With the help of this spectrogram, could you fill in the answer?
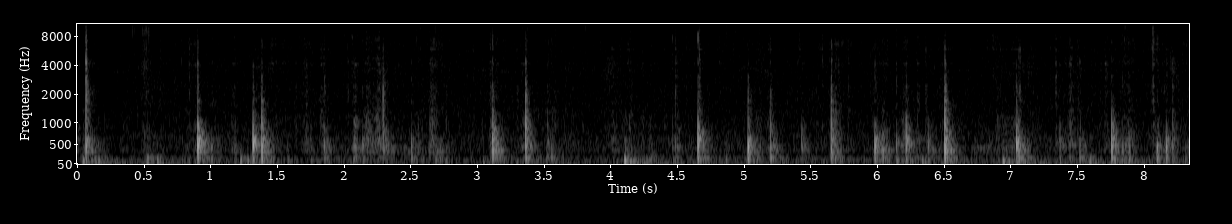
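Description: Fingers jiggle and rattle a loose brass-colored metal knob on a white interior door, producing an irregular series of about 19 short, dry clacks and rattles. The hits are quiet, with a low-mid knock near 460 Hz and almost no ring.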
